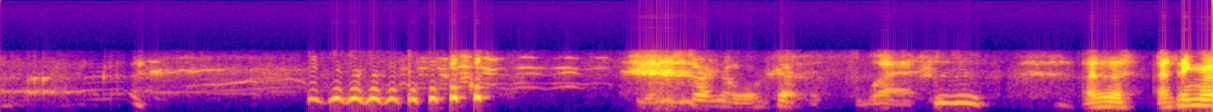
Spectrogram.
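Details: Several loud, deliberate belches with croaky voiced bursts in quick succession during a belching contest, recorded by phone mic picking up throat noise; the belcher reports developing hiccups.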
